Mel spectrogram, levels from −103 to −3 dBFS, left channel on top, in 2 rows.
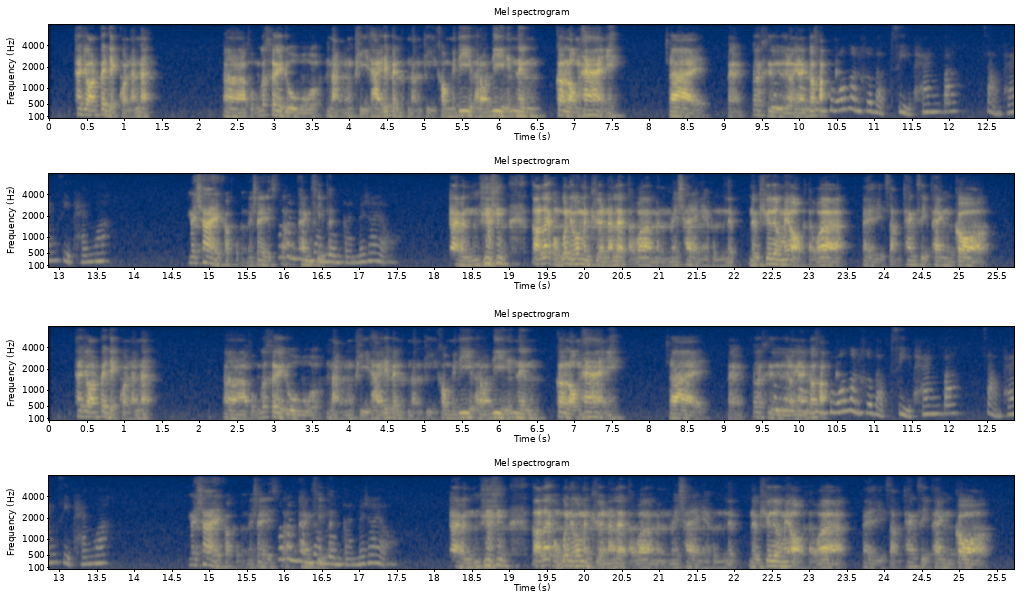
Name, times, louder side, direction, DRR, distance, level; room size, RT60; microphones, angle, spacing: voice 1, 0.3-1.4 2.3-7.6 8.3-8.8 9.0-10.3 14.7-16.5 18.2-25.4, left 4 dB, 55° left, 0.6 m, -29 dB
voice 2, 9.6-12.1 12.5-13.7 15.9-17.5, right 1 dB, 10° right, 0.4 m, -41 dB
4.0 x 2.9 x 3.2 m
head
